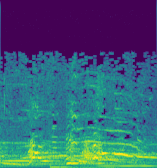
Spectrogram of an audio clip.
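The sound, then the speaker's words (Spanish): Recorded wolf howl played back to keep wolves away from livestock: a long, wavering, tonal howl that climbs and dips in pitch, over a steady low hum. “usar aullidos grabados para evitar que los lobos ataquen al ganado”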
